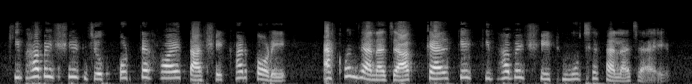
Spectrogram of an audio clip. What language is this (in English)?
Bangla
